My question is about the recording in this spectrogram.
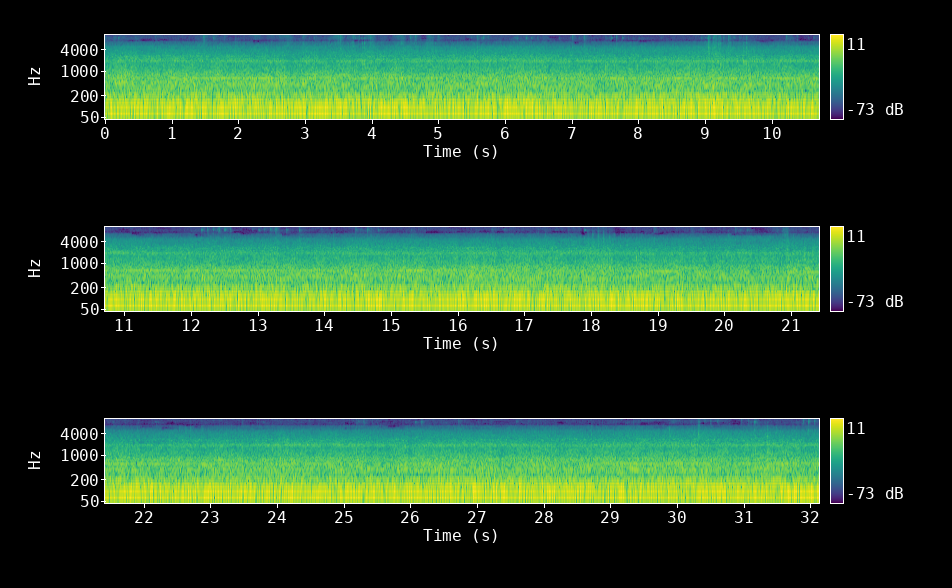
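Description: Steady low drone of a lorry driving at road speed, its engine and tyre noise heard from inside the cab, with a faint thin whine above it.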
